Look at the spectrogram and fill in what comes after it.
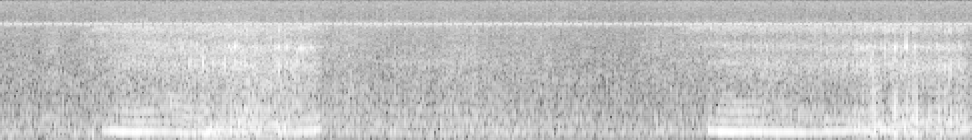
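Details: Sleeping cat snoring very loudly: two loud, buzzing, wheezy snores on breathing in, about three seconds apart, against a steady room hum.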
